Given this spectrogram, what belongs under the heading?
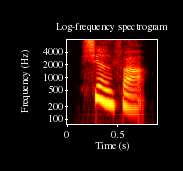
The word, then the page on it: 宪法: xiàn fǎ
